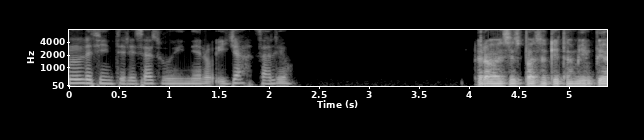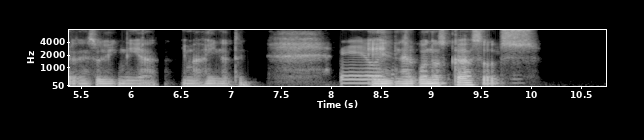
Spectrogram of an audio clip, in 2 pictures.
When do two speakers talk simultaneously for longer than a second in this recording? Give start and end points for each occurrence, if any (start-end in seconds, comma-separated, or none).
8.3-9.9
